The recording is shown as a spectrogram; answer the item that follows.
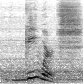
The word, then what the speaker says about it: Gewirtz: with my courage H my last name is pronounced Garts g wordss whatever I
